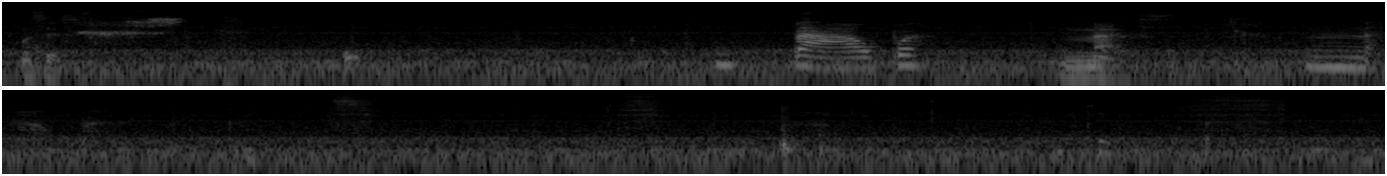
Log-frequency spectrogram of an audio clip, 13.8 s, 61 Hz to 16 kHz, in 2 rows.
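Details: Apraxia of speech with aphasia in a woman after a massive left-hemisphere ischemic stroke at age 30 from carotid artery dissection; she initially lost speech and managed only one-syllable words, with later partial word attempts during naming.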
